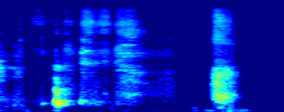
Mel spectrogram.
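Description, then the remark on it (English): Heavy, breathy exhalations from a man: a cluster of three or four rushed, gasping breaths, a short pause, then one more loud sighing breath. No one speaks. “He's breathing heavily.”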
